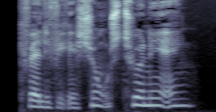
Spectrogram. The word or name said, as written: KVALIFIKATIONSTURNERING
